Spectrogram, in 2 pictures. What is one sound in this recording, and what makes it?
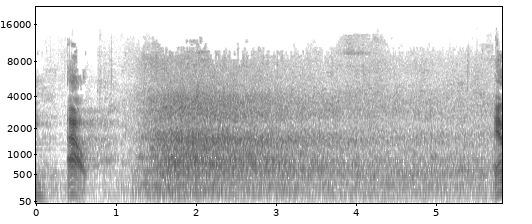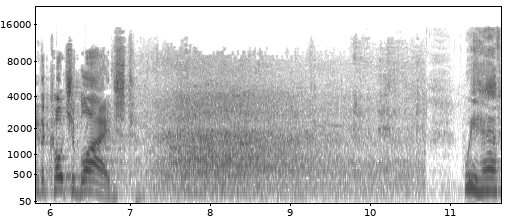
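A large audience laughs loudly.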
